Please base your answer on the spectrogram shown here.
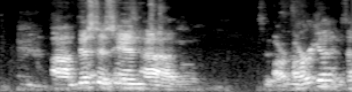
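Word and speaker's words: Auriga: This is in Ariga. Is that how you say it? Ariga.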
